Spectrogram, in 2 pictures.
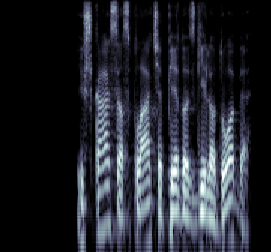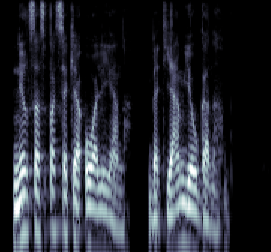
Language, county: Lithuanian, Klaipėda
